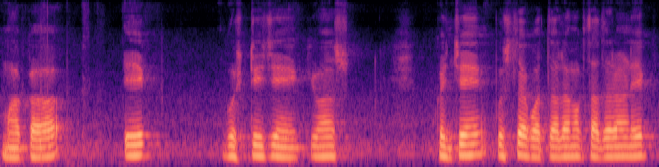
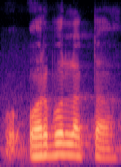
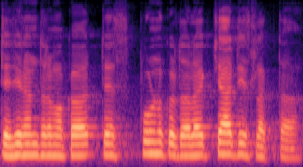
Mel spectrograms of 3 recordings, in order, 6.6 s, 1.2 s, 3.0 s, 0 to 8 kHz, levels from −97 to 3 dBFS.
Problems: background conversations at intervals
